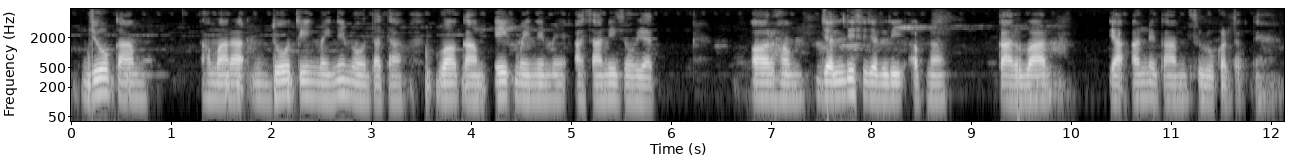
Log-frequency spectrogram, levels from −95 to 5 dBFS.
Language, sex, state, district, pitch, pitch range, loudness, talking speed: Hindi, male, Uttar Pradesh, Varanasi, 120 Hz, 115-125 Hz, -20 LUFS, 165 wpm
